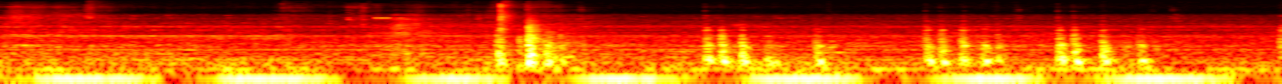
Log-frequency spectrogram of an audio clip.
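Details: Xbox Series X drive with an Xbox One disc (Jump Force), issue ongoing over a month: faint hum swelling about once a second with scattered clicks; disc spins but is never read, no error message.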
